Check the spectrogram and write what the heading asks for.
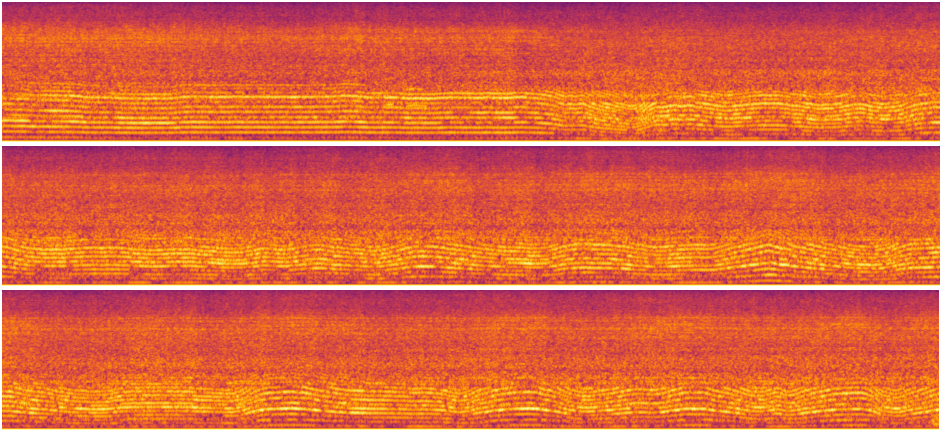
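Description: Chainsaw engine running loud. It holds a steady pitch for about five seconds, then sinks and rises again and again as it is loaded and freed in the cut through a chestnut trunk.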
